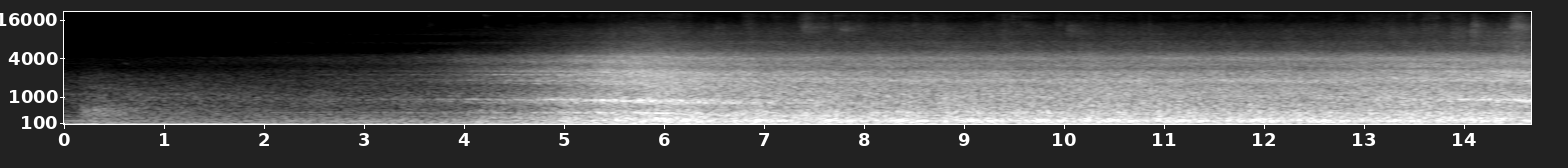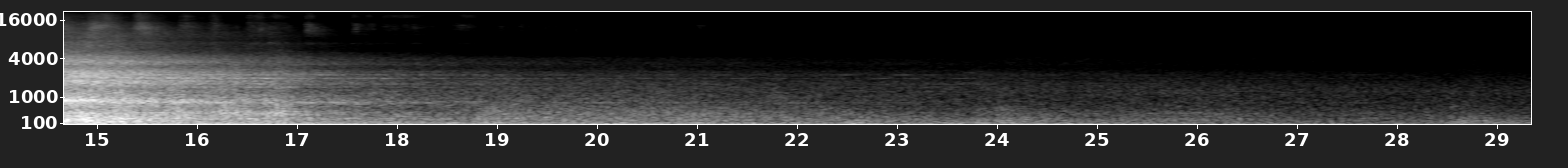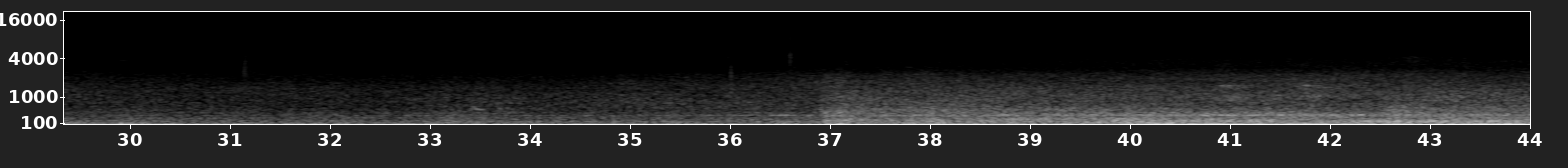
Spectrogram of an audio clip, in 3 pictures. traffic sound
0.0s 19.3s

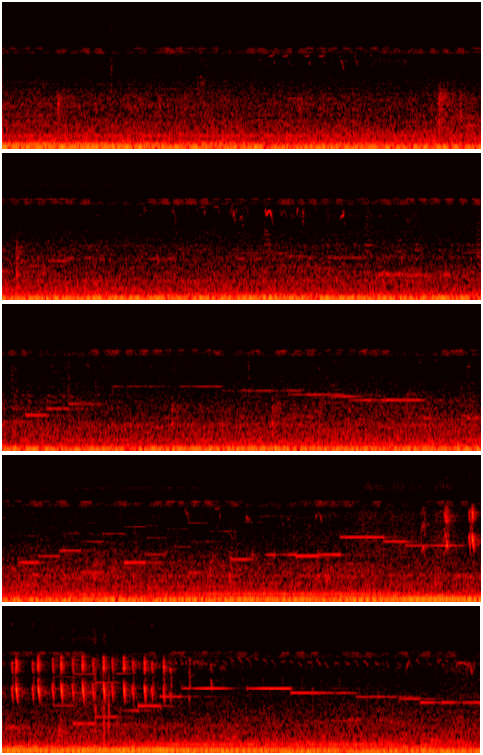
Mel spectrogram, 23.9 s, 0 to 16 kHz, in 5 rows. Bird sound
17.6s 21.9s

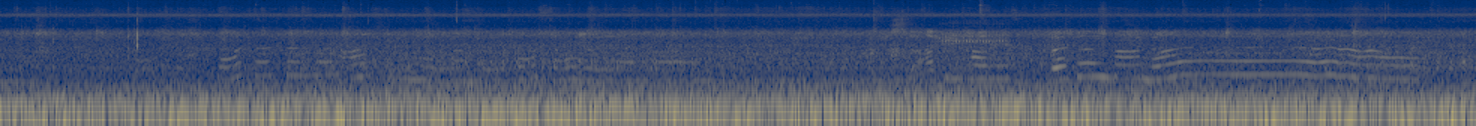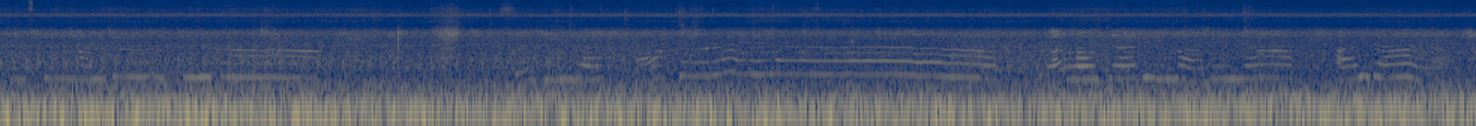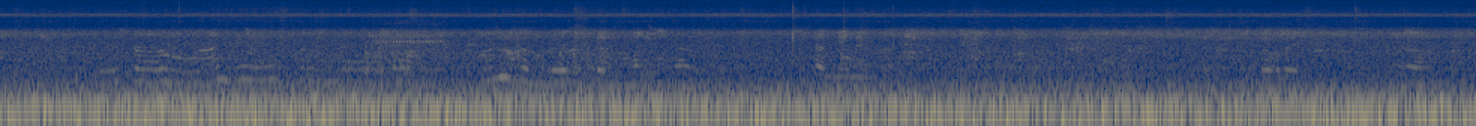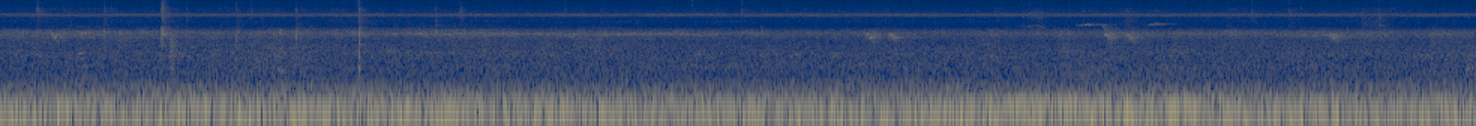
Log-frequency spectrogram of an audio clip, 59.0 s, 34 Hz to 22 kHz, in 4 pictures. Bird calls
33.1s 34.0s

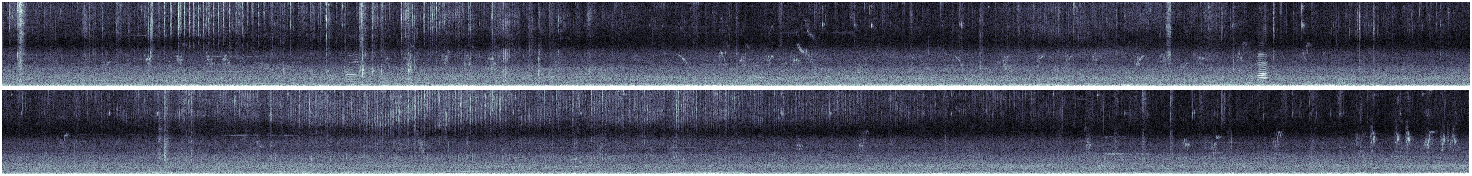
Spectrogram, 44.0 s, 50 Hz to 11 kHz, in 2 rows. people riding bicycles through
23.8s 36.2s

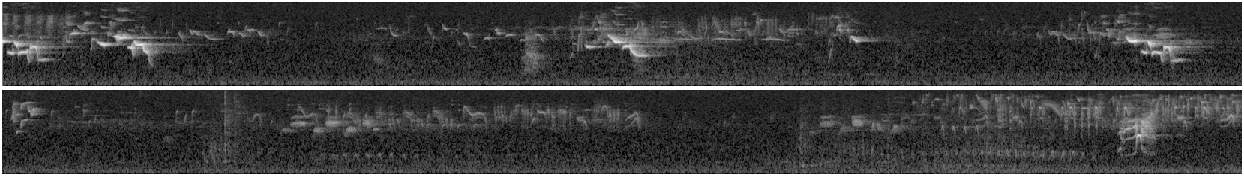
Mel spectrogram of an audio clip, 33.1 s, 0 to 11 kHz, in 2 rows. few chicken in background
7.0s 7.6s, 18.8s 22.9s, 27.0s 33.0s

